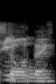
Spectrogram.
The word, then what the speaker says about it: AFOL: They used to call us awfuls. AFOLs. AFOLs, yeah. We pronounce it AFOLs now. Yeah, adult fans of Lego.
